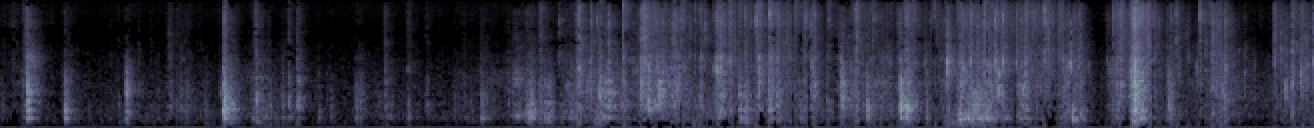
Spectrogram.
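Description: A few light clicks and taps as the cardboard advent-calendar door is worked open, then a thin plastic parts bag crinkling steadily as it is pulled out and handled, from about five seconds in.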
